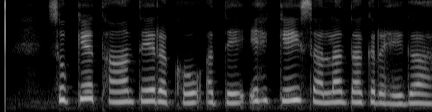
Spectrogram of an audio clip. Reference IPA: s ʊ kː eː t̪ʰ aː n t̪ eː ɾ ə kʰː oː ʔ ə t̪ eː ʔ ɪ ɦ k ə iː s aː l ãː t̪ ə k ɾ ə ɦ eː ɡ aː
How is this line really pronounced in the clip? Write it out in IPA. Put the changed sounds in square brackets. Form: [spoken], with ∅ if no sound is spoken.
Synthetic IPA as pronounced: s ʊ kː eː t̪ʰ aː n t̪ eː ɾ ə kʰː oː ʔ ə t̪ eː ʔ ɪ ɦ k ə iː s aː l ãː t̪ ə k ɾ ə ɦ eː ɡ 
